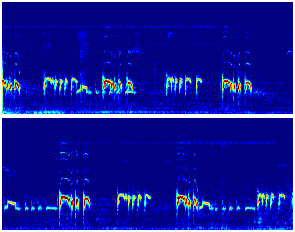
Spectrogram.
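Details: Local zebra dove lure song, ngayer nulop style, played to excite other doves into singing: a steady run of rolling, stuttering coo phrases roughly every second, loud and soft ones alternating, with a faint high hum throughout.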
